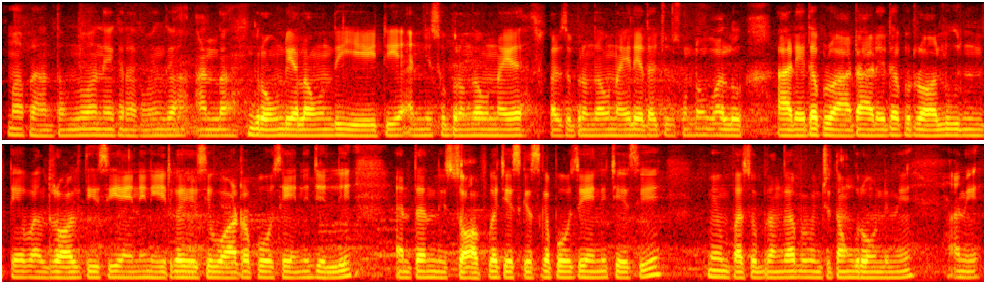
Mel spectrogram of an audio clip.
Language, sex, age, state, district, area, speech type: Telugu, male, 45-60, Andhra Pradesh, Kakinada, urban, spontaneous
